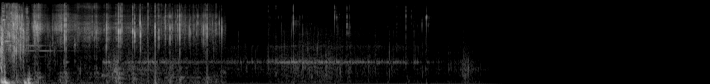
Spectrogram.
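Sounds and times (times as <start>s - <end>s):
axe beheading: 0.1s - 4.7s.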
